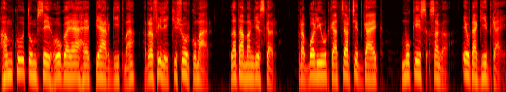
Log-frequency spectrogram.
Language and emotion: Nepali, neutral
